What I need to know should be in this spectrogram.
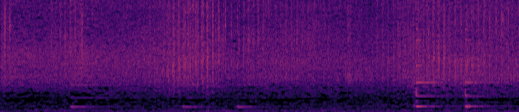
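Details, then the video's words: A steady wash of shrill cricket trilling on a prairie, joined by short hollow cowbell clanks at scattered intervals and a louder double clang near the end. "Sounds from a Prairie Crickets and Cowbells"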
